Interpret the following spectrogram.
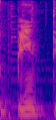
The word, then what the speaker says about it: vinte: How do I forget that the T E or the T I is a ch sound.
